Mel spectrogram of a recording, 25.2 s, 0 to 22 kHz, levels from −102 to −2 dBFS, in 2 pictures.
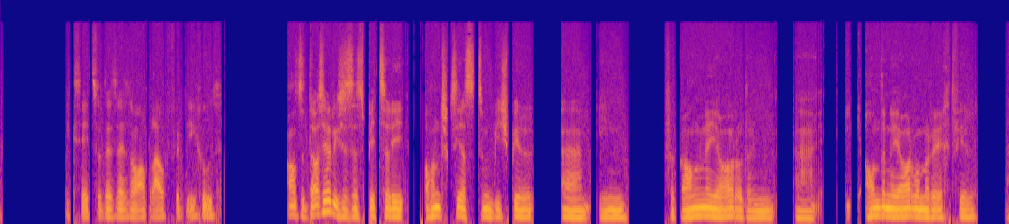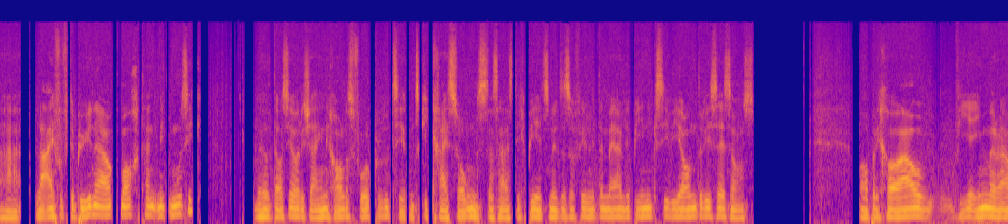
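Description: Low bit depth without dither runs through the whole of this speech clip, from start to finish. The sound is grainy and gritty, with distortion that rises and falls with the voice, and the quietest passages sputter or drop out rather than fading smoothly. The error sits roughly 25 dB below the signal. The likely cause is rounding to about 6 bits with no dither, so the quantisation error tracks the waveform instead of becoming a steady hiss.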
